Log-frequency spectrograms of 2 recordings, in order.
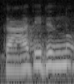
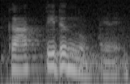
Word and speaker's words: കാത്തിരുന്നു: Except കാത്തിരുന്നു, it should be no. It is കാതിരുന്നു. It is not കാതിരുന്നു. It is കാത്തിരുന്നു. ഇത്ത. കാത്തിരുന്നു. കാത്തിരുന്നു. the The doubling or tripling is required.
